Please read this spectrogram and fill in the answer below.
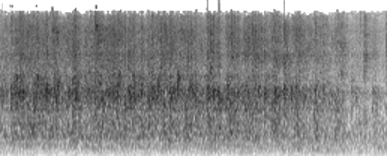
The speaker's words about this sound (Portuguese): Uma salva de palmas para ambos.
